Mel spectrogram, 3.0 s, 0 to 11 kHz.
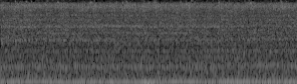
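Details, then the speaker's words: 2007 Chevy Suburban 6.0 LS V8, cold start after new flywheel/flexplate: even, steady idle, great oil pressure, super quiet with no ticking; normal cold idle. "great oil pressure of course we going to be cold super quiet"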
